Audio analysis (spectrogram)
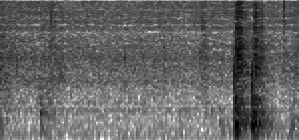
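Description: Eggs fry Taiwan style in a very hot pan, giving a low steady sizzle with a couple of loud spattering bursts and light pan clatter near the end.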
